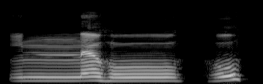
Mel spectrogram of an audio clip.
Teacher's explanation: اوپر تشدید ہے، غنہ کریں گے، انہ، ہا الٹا پیش ہو، ہا کے اوپر الٹا پیش ہے اس لیے ایک الف کی مقدار کھینچ کر پڑھیں گے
